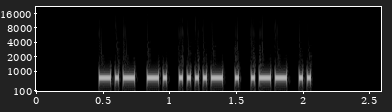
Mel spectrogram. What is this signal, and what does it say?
Morse code, heard as a keyed tone, about 40 wpm, 690 Hz. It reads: KN4EWI
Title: K1USN SST QSO Practice - 40wpm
